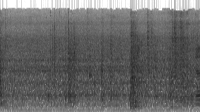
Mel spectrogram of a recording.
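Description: Komatsu mini excavator running while it loads demolition rubble into a steel dump-truck bed, with stone and concrete rubble clattering and scraping; a louder clatter comes about two and a half seconds in.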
